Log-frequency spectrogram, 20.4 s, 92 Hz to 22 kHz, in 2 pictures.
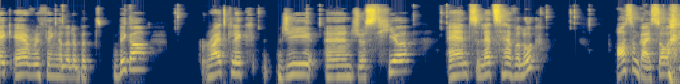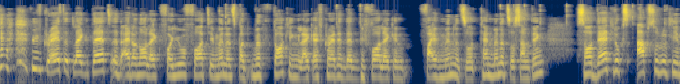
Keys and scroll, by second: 3.3 g.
